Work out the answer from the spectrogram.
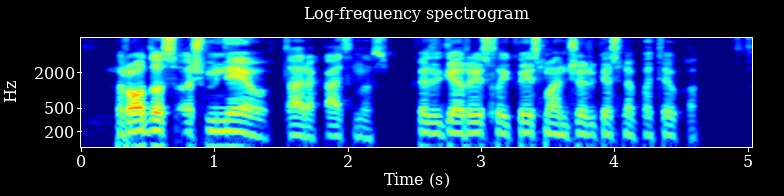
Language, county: Lithuanian, Vilnius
